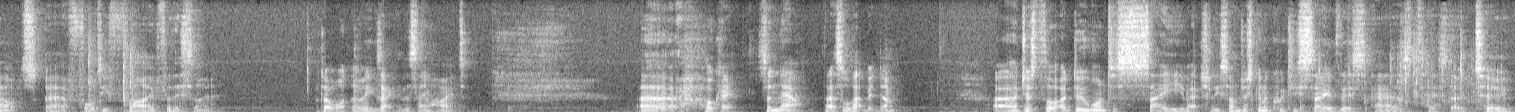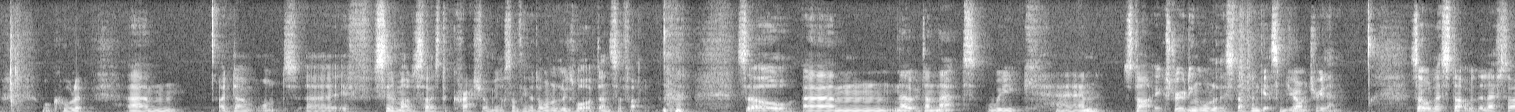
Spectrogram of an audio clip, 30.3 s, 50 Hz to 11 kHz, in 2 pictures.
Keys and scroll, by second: 0.6-1.5 typing, 14.8 Return.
